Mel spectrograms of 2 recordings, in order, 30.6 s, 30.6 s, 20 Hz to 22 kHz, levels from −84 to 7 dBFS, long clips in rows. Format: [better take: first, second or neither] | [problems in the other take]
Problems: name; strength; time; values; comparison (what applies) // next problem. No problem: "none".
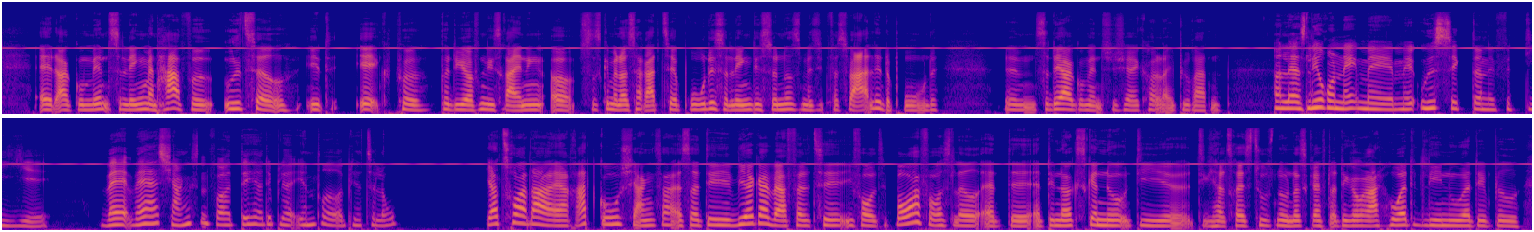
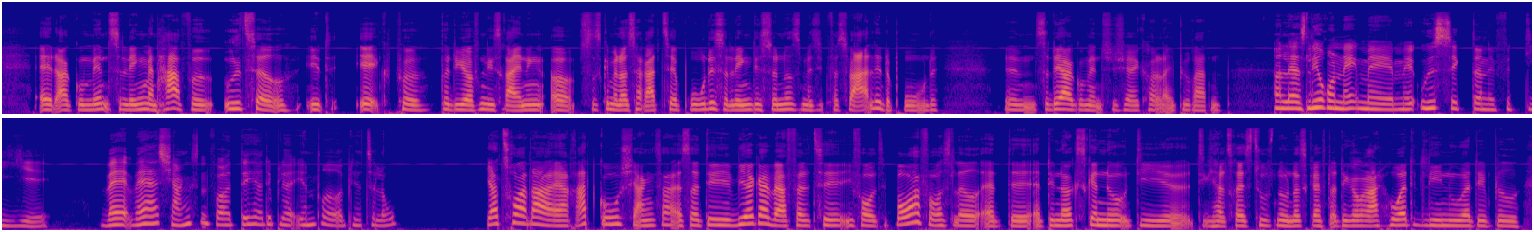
second | high-pitched whine; loud; throughout; 4 kHz, 8 dB below the speech; faint in the second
